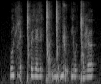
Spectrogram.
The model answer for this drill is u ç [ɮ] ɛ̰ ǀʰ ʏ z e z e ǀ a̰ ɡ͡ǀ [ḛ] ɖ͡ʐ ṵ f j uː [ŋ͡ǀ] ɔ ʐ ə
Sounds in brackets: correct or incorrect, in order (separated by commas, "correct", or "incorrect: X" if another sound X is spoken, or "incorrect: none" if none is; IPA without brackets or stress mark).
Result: correct, correct, incorrect: ɡ͡ǀ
